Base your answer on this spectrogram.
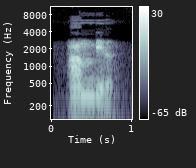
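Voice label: "ambil", Indonesian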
